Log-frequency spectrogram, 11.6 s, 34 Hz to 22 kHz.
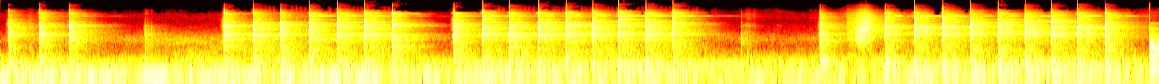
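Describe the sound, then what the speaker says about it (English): A hammer taps an output shaft seal into an NP261 transfer case in quick bursts of sharp metallic strikes, close and loud, with short pauses between the runs of blows. "we're gonna put the output shaft seal in. So we're just gonna have to tap this thing in"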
